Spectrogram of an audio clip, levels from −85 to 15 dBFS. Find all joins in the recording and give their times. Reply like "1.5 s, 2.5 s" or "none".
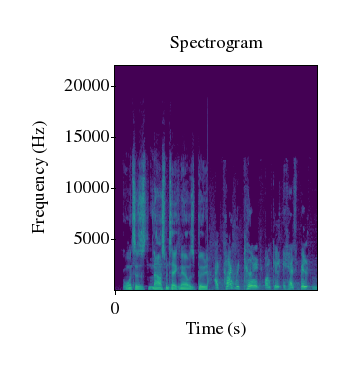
none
